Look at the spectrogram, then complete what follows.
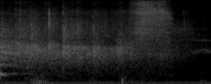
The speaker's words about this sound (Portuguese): Eu quero chamar a Joyce. Que vocês aplaudam ela.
